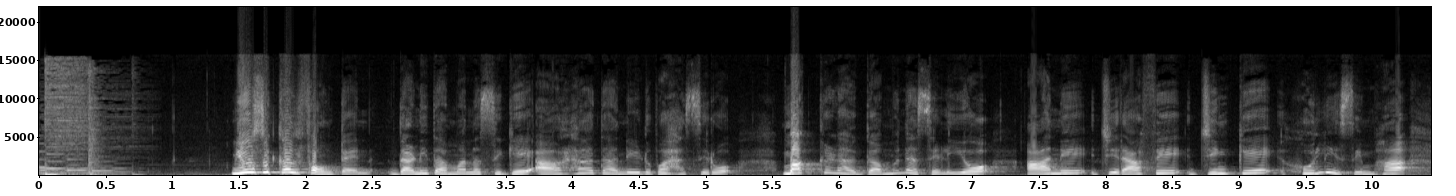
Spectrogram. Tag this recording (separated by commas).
Speech, Music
